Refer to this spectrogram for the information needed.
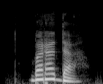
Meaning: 1. beard 2. chin
- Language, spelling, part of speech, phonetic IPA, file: Russian, борода, noun, [bərɐˈda], Ru-борода.ogg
